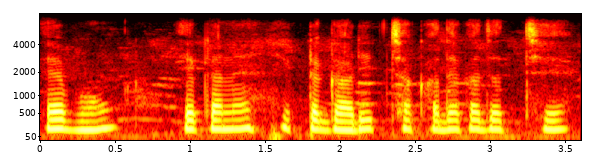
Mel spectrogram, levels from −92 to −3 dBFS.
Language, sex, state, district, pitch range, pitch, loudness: Bengali, male, Tripura, Unakoti, 170-180 Hz, 175 Hz, -17 LUFS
